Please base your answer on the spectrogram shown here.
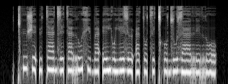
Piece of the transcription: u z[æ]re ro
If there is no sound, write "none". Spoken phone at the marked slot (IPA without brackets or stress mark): æ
